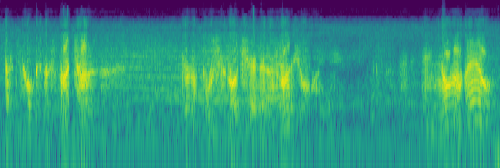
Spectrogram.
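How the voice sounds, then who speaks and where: A man's voice: sits high, sing-song, normal speed, pushed and bright, slight background noise, heavily acted, poor audio. An actor playing a defensive, tense young man in a radio drama. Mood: panicky. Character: irritated, defensive young man turning panicky.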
